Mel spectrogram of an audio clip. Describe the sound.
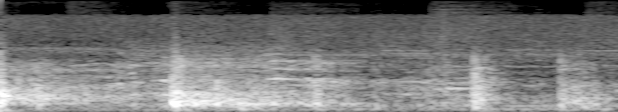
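Three sharp, hollow shots from tear gas canister launchers fired by Córdoba police at students pop out at uneven intervals, the first the loudest, over a restless background of crowd noise and murmuring voices.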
